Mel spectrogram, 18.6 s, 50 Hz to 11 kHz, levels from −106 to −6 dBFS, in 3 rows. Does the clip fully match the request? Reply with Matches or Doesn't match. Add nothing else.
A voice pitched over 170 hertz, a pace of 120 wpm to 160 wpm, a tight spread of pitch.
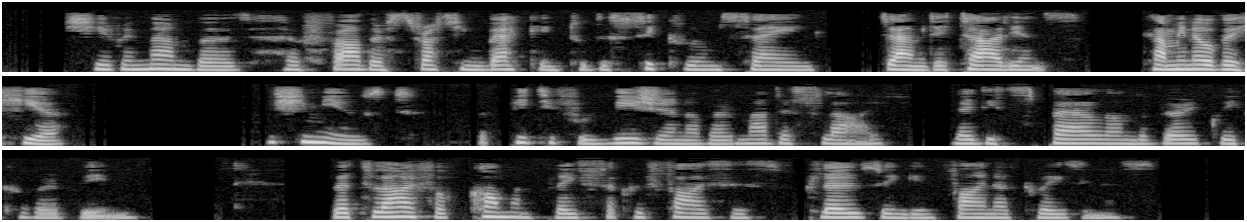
Matches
